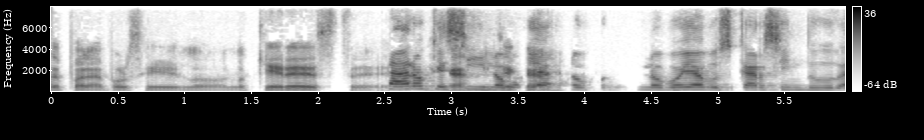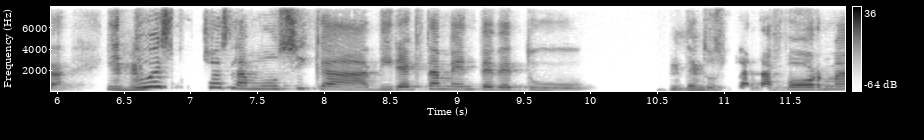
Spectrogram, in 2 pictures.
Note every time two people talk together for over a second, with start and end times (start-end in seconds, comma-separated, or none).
2.5-3.9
